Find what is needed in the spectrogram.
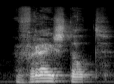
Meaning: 1. free city, especially a free imperial city 2. city of refuge, asylum city
- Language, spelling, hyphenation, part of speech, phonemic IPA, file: Dutch, vrijstad, vrij‧stad, noun, /ˈvrɛi̯.stɑt/, Nl-vrijstad.ogg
